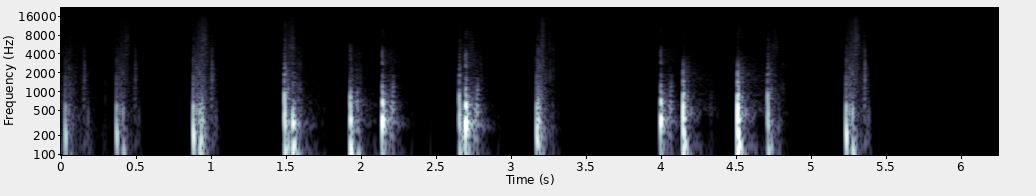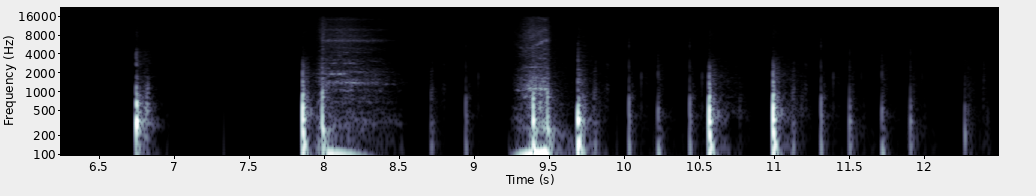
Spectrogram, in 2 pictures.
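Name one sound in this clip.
Stone blocks are set down with short, quick knocks.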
